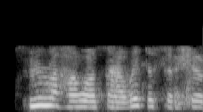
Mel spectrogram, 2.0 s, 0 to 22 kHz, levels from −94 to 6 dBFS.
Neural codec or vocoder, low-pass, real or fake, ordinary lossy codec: codec, 44.1 kHz, 3.4 kbps, Pupu-Codec; 7.2 kHz; fake; AAC, 16 kbps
